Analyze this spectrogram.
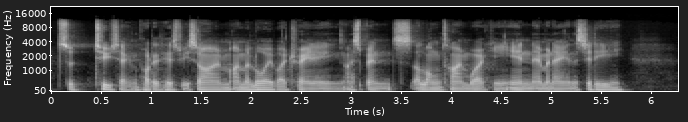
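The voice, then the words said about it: Posh British accent. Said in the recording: “You just sound posh ... the poshest show we've ever done”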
